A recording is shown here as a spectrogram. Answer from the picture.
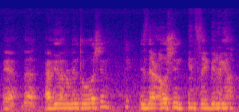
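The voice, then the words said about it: Put-on Russian accent. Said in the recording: “practice Russian accent”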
